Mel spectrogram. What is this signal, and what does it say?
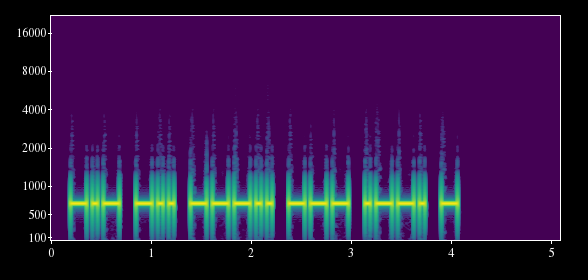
Morse code, heard as a keyed tone, about 22 wpm, 700 Hz. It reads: KD8OPT
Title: USA Callsign DE Callsign 22wpm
